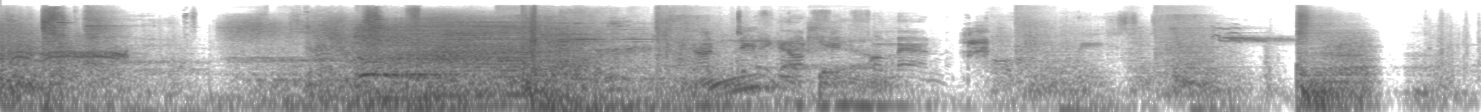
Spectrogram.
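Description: Magic blasts and crackles burst out in a noisy fight.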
